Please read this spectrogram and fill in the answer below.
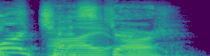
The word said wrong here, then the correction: Worcestershire: No. And sorry. – I can say this because perhaps I have family members that were born in Worcester. It's Worcestershire.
